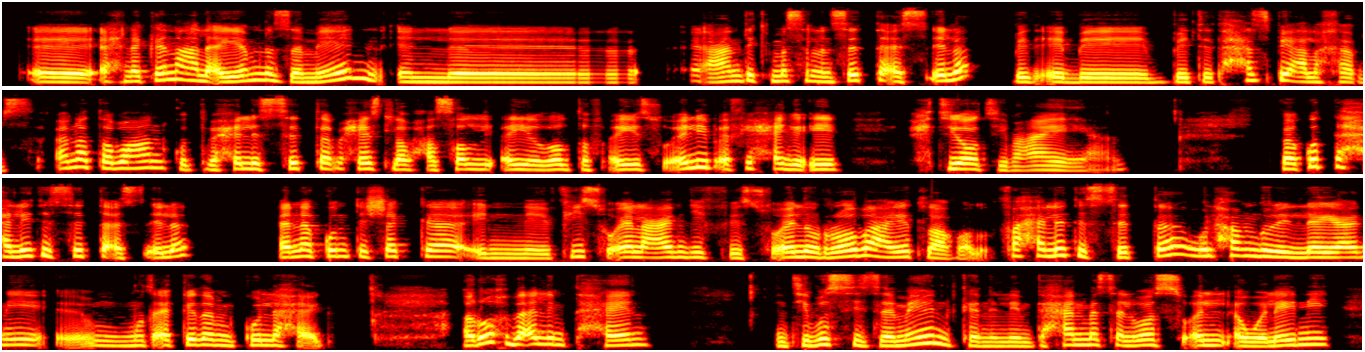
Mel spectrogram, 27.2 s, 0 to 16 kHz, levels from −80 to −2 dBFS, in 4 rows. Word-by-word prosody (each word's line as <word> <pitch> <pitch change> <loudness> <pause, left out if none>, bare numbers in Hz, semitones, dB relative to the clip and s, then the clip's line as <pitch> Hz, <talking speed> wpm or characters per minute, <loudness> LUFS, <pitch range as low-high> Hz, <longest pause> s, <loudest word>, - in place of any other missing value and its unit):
آآ 190 -2 +4
إحنا 220 0 -2
كان 275 +7 0
على 255 -5 +2
أيامنا 235 +8 +2
زمان 255 - 0
ال 180 -2 +2 0.3
عندِك 230 +3 -2
مثلًا 230 -2 -3
6 250 +6 0
أسئلة 205 +4 +1 0.2
بت 195 - +1
ب 190 -2 -1 0.4
بتتحاسبي 190 +9 -2
على 200 -5 -1
5، 185 -2 -9
أنا 315 +4 +1
طبعًا 270 0 0
كنت 210 -7 -10
باحل 220 +4 -1
ال6 250 +1 0
بحيث 240 0 -2
لو 210 - +3
حصل 200 +3 -1
لي 215 - -3
أي 210 -1 +2
غلطة 205 0 0
في 190 - -19
أي 215 - +2
سؤال 245 +7 0
يبقى 310 +1 +1
في 260 - -6
حاجة 230 -4 0
إيه، 215 +1 +1 0.4
احتياطي 230 -6 +1
معايا 185 +1 -3
يعني. 165 +5 -14 0.8
فكنت 330 +8 +2
حلّيت 265 -1 +1
ال6 270 -1 -1
أسئلة، 230 +8 -1 0.5
أنا 225 +4 +4
كنت 265 -1 -2
شاكة 255 +2 -2
إن 190 -7 -1
في 245 +7 -7
سؤال 230 -2 +1
عندي 220 +1 +1
في 190 -1 -13
السؤال 220 +5 +2
الرابع 235 +6 +4
هيطلع 235 +2 +1
غلط، - - -7
فحليت 280 +1 +1
الستة، 265 +7 -1
والحمد 280 0 +1
لله 225 -3 +4
يعني 220 +2 +2
آآ - - -5
متأكدة 215 +4 0
من 215 - -3
كل 225 +2 -1
حاجة. - - -4 0.7
أروح 310 0 +3
بقى - - +5
الامتحان، 240 -3 -1 0.7
أنتِ 185 +3 -4
بُصّي 250 0 +1
زمان 230 +10 +2
كان 195 -4 -3
الامتحان 185 +6 -2
مثلًا 240 -1 -3
اللي 205 - 0
هو - - +4
السؤال 220 -1 -1
الأولاني 220 +8 +2
225 Hz, 170 wpm, -15 LUFS, 195-255 Hz, 0.8 s, بقى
